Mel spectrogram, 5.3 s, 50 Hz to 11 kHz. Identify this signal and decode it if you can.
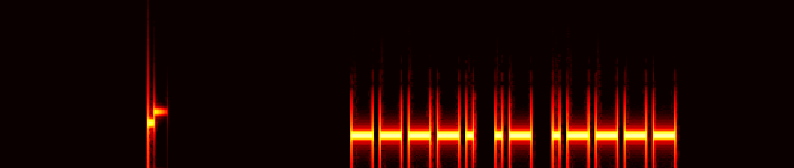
Morse code, heard as a keyed tone, about 25 wpm, 700 Hz. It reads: 9A1
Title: Callsign Prefixes for Top 50 DXCC - 25wpm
